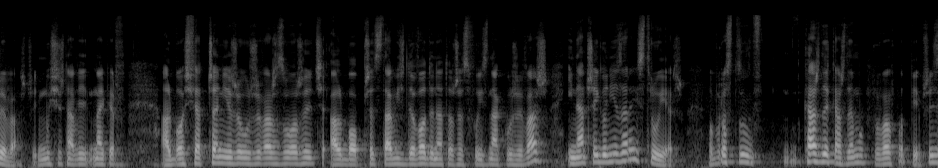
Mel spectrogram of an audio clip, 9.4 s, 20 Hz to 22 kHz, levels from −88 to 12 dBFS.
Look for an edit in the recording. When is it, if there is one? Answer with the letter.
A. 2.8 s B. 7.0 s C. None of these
C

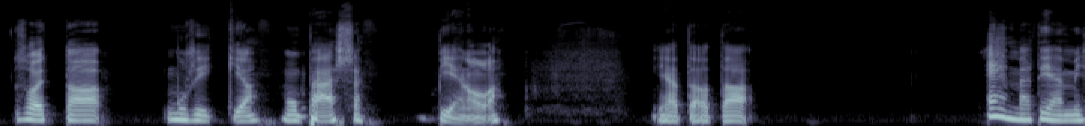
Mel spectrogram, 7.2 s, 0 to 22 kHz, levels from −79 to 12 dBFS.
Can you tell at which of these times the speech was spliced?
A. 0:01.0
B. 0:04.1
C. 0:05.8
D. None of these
D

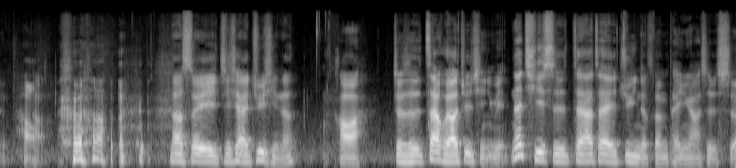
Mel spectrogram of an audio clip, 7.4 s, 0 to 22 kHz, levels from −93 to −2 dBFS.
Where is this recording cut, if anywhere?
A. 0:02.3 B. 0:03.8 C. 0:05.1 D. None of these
D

